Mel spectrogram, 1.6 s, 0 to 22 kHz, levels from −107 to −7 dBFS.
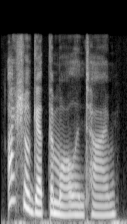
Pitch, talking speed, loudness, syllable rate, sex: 205 Hz, 265 wpm, -18 LUFS, 5.5 syllables/s, female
